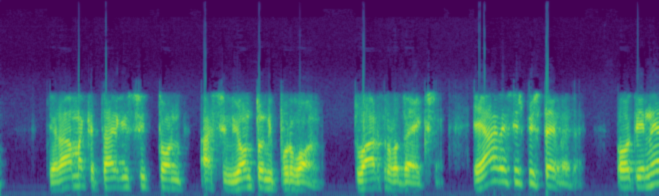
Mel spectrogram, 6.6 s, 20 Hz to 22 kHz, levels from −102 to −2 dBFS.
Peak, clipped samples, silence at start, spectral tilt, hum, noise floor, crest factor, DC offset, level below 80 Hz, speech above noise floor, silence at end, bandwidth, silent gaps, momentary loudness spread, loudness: 0 dBFS; under 0.1%; 0.5 s; -5.5 dB/octave; none; -41 dBFS; 14 dB; under 0.1%; -66 dBFS; 28 dB; 0 s; 8 kHz; none; 8 LU; -14 LUFS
